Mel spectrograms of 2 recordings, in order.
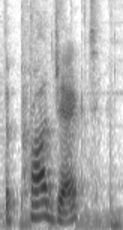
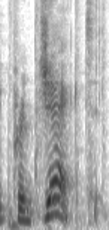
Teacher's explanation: the project, the stress is on the first syllable, and project, the verb, it's on the second syllable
